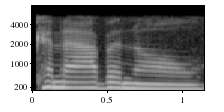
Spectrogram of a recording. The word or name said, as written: cannabinol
